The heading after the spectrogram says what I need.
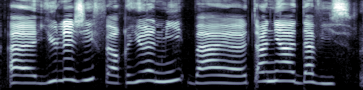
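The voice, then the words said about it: Convincing put-on French accent. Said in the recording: “Your French accent is so good. ... I think it's a really good French accent, man. I'm impressed.”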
